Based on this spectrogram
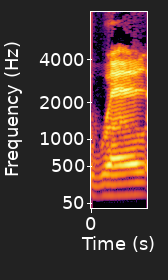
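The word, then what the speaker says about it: rho: That's a row. It looks like a P, but it's a row. So, every time you see that, you're going to say R. But this is the word cardia.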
